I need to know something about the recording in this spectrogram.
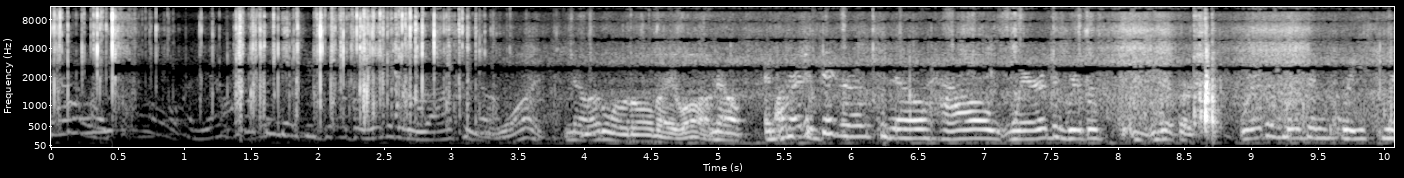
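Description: Crinkling and tearing of a trading-card pack wrapper as it is ripped open, lasting about the first three seconds. After that, a man's voice talks steadily in the background, typical of a radio talk show.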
